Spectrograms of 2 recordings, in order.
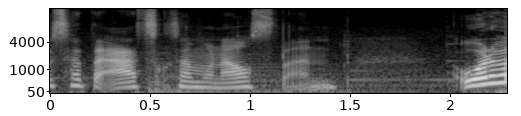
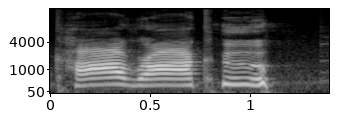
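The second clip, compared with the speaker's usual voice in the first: raised, put-on Americanized accent; 6 dB louder than usual. Trying out how to pronounce a name, with a put-on American accent. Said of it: "I'm gonna put the American accent on it".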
